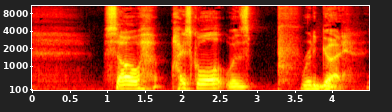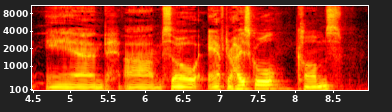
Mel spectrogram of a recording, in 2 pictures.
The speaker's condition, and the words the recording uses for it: Stuttering. So sometimes I'm fluent, sometimes things are easy, and sometimes I have really bad days and I struggle.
